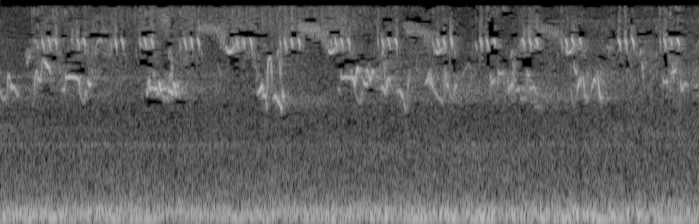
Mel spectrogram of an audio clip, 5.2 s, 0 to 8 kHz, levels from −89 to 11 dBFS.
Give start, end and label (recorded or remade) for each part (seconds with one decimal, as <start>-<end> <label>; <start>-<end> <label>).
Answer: 0.0-0.8 remade; 0.8-3.9 recorded; 3.9-4.6 remade; 4.6-5.2 recorded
